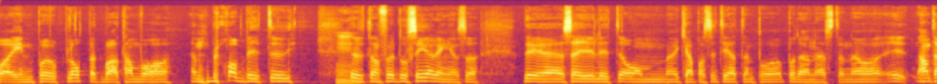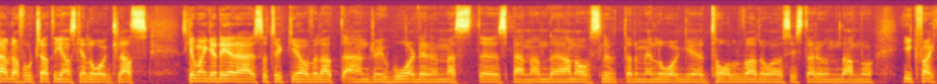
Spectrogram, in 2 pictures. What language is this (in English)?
Swedish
